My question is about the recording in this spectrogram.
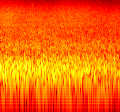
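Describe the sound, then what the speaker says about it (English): Waves surging onto the shingle of Chesil Beach, a loud continuous rushing wash close by, with wind buffeting the microphone. "Gonna have to watch these waves in a minute."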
